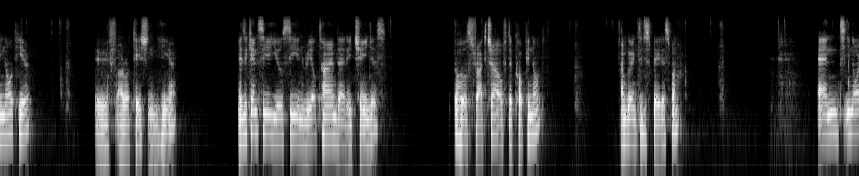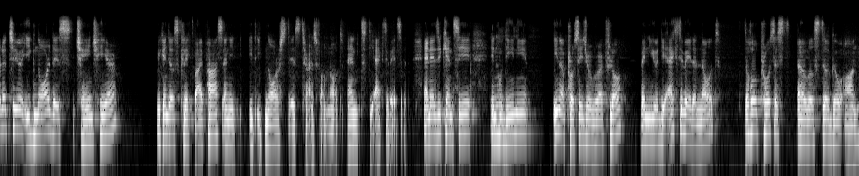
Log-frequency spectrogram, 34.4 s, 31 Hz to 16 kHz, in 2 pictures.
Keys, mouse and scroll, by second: 0.3 click, 2.0 middle click, 7.7 click, 9.2 scroll down 1, 9.3 click, 13.4 scroll down 1, 13.6 click, 20.9 click.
